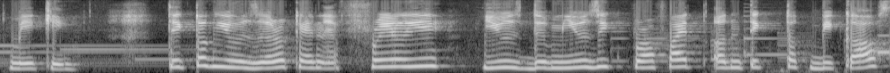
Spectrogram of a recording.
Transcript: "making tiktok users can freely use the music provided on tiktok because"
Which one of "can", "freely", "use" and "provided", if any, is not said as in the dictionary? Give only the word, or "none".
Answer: provided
